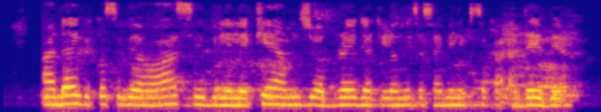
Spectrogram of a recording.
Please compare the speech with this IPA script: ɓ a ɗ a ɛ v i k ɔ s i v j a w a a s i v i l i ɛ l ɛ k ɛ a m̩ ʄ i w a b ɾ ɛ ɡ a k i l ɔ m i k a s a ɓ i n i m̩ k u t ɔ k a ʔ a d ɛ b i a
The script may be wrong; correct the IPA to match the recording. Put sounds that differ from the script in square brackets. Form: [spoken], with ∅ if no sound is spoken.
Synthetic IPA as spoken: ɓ a ɗ a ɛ v i k ɔ s i v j a w a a s i v i l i ɛ l ɛ k ɛ a m̩ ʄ i w a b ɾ ɛ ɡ a k i l ɔ m i [t] a s a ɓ i n i [∅] k u t ɔ k a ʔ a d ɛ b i a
